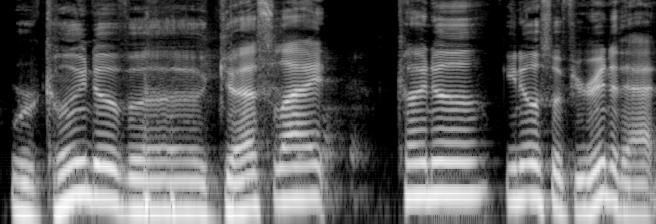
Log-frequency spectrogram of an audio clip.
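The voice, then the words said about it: Imitates another person's voice. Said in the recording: “that's my Gabe impression”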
